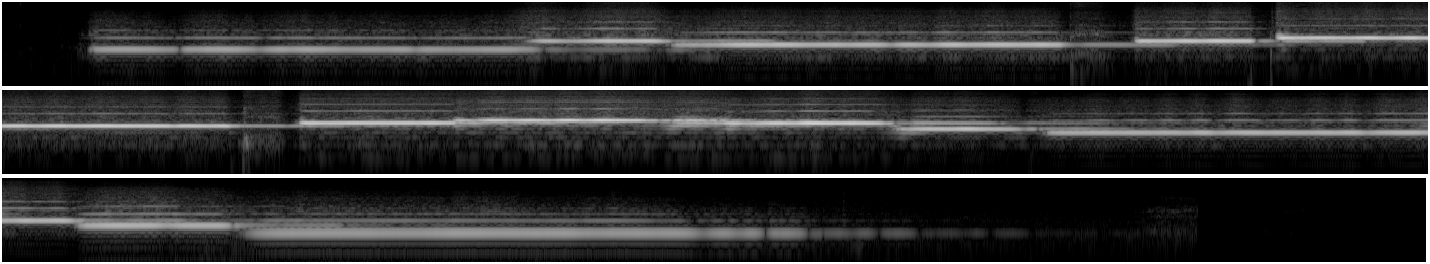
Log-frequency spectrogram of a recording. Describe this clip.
Flauta de armónicos
arm, instrument, flute, acoustic, flauta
